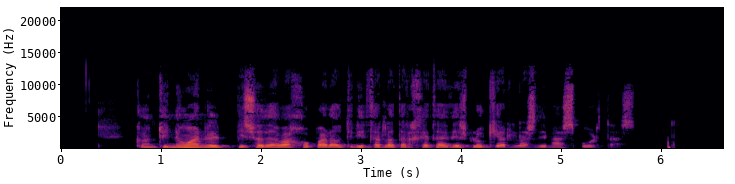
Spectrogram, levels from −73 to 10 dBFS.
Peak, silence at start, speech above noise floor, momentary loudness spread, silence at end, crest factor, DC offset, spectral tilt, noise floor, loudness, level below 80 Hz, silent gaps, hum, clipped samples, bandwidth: -10 dBFS; 0.4 s; 33 dB; 16 LU; 0.5 s; 18 dB; under 0.1%; -4 dB/octave; -61 dBFS; -27 LUFS; -74 dBFS; none; none; under 0.1%; 13.5 kHz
